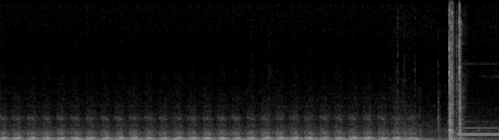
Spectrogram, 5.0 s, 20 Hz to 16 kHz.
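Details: 2009 Vauxhall/Opel Astra H 1.6 petrol with code P0685 cranks steadily for four seconds without catching; crank no start caused by an open circuit in the main relay wiring.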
